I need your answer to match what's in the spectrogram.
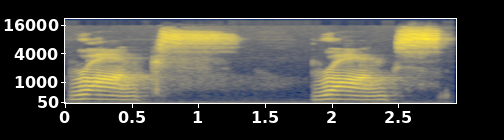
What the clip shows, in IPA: brɑːŋks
